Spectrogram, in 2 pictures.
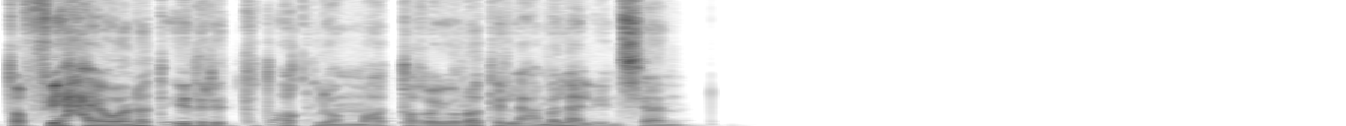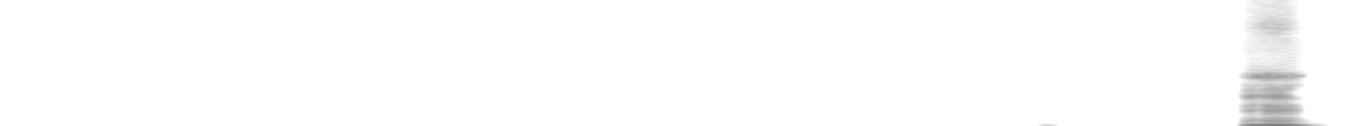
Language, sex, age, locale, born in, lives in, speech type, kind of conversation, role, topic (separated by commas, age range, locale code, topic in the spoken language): Arabic, male, 25-29, ar-EG, Egypt, Egypt, read, expert-assistant, asker, مين اللي كان له دور أكبر في شكل الحيوانات اللي حوالينا: الظروف اللي في الطبيعة ولا التغيرات اللي بتحصل في جسمهم؟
